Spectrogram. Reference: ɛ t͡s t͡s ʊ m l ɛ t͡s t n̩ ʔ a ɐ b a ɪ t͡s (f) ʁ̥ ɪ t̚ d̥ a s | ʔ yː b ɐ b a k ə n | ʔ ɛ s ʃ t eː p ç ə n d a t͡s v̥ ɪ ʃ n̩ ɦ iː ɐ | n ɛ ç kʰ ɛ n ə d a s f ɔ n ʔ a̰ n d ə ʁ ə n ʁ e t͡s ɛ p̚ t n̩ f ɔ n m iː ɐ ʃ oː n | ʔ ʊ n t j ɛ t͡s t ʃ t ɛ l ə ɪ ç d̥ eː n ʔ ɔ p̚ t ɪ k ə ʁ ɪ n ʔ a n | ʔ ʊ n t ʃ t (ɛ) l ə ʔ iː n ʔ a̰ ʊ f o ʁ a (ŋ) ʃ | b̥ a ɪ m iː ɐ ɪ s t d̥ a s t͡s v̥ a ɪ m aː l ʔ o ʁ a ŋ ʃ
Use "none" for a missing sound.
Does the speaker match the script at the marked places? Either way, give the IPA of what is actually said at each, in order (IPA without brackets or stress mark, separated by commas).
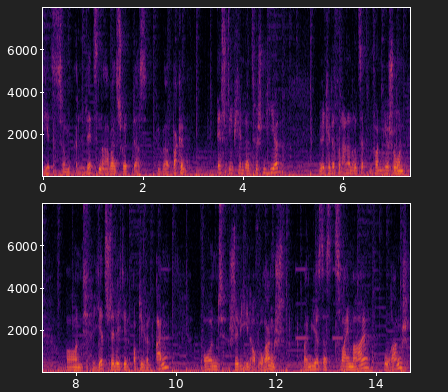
ʃ, ɛ, ŋ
